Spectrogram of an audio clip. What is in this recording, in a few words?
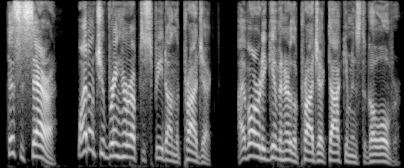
Mental Health Awareness Professional male; NIIT; Global Mental Health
